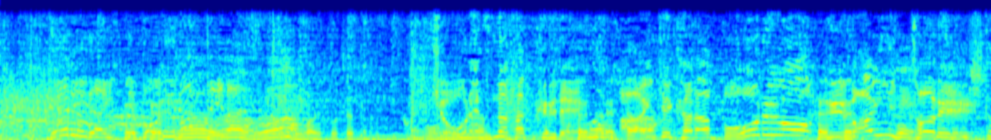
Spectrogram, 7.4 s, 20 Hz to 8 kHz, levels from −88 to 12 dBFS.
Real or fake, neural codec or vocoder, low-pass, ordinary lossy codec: fake; codec, 16 kHz, 16 kbps, FreqCodec, larger model; 7.2 kHz; none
